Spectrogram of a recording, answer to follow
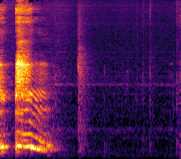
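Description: A woman clearing her throat once, a short voiced 'ahem' near the start.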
